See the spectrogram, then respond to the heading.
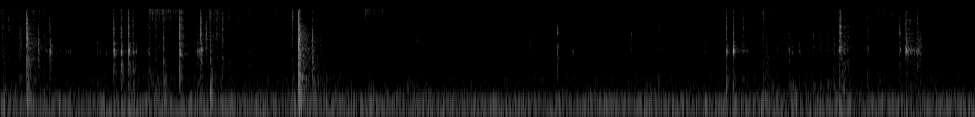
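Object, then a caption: Glycerin soap bar. A utility-knife blade scrapes and cuts shavings off a solid amber glycerin soap bar, giving about a dozen short, bright scraping clicks and crisp snaps at irregular intervals. The sounds are quiet and dry with almost no ring, over a faint low background hum.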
